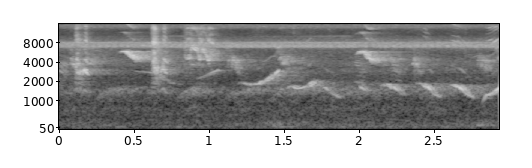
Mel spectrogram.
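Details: White-rumped shama in Sabah, Borneo, singing loudly while seeking a mate and answering a rival: a rapid string of varied whistles, rising and falling sweeps and short trills, with a thin steady high hiss behind.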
